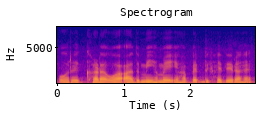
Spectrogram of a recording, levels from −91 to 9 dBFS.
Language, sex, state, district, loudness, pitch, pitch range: Hindi, male, Chhattisgarh, Bastar, -18 LUFS, 135 Hz, 120-145 Hz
